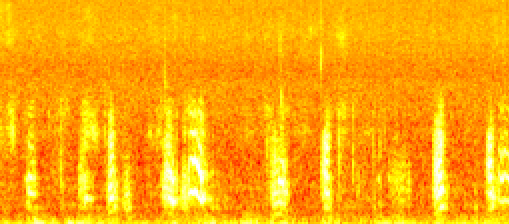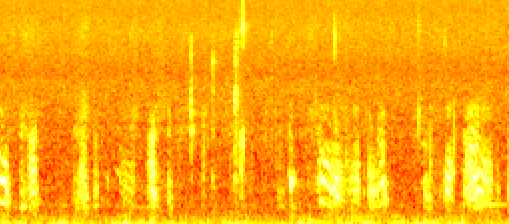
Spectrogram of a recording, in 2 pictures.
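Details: Labrador Retriever puppies at feeding time give a rapid, irregular string of short squeaky yelps and whines, some bursts clustered together, with soft pattering and shuffling between calls.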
